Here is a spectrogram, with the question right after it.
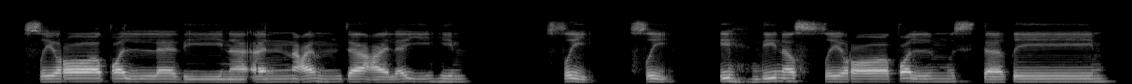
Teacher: shad walaupun kasroh harus kita ucapkan dengan tebal dan harus kita bedakan dengan sin.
